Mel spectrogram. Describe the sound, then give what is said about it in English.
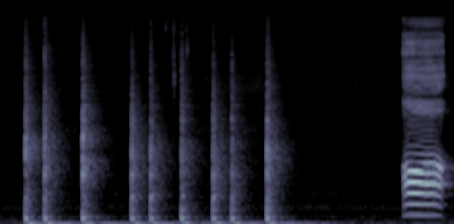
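About eight hollow knocks, made with an eye stalk, rap on the wooden door of a house in a slum in a quick, uneven rhythm, then after a short pause a voice briefly calls out. “And he knocks on the door with his eye stock.”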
